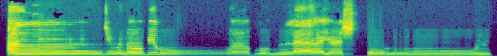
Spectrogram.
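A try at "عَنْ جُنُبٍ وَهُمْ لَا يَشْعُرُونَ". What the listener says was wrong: Tinggal huruf ainnya satu lagi ya. Huruf ainnya disempurnakan Bu, dicari makhrajnya yang pas di mana ya, di wastul halqi.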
